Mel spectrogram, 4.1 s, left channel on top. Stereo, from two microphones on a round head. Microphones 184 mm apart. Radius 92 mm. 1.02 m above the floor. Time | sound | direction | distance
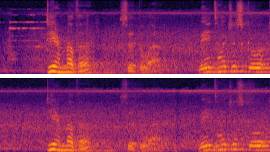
0.7 | a man speaking | 40° left (ahead or behind) | 1.5 m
